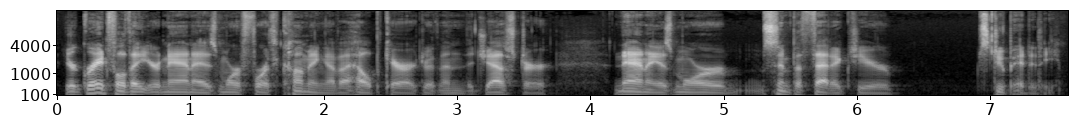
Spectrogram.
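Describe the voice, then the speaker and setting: A man's voice: sits low, a little fast, pushed and bright, no room sound, studio quality. A man giving a scripted second-person audiobook narration with dramatic storytelling. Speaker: narrator and producer.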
